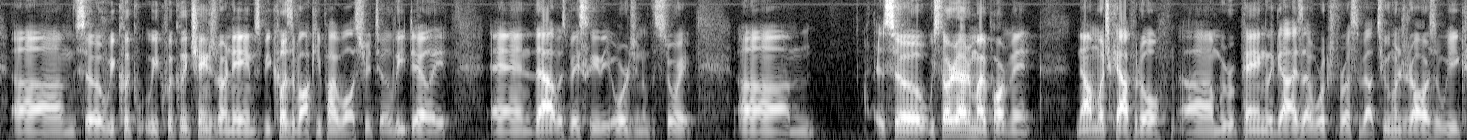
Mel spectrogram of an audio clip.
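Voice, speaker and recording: A man talks at a fairly quick pace with a medium pitch and fairly even intonation. The recording is very clean, with a silent background. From Queens, New York. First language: not English. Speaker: entrepreneur, keynote speaker. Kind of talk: keynote talk. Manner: casual, many filler ums.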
